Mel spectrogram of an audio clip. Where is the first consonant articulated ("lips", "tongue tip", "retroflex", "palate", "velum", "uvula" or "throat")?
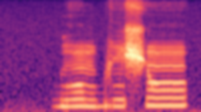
velum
